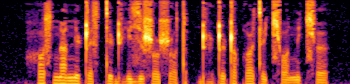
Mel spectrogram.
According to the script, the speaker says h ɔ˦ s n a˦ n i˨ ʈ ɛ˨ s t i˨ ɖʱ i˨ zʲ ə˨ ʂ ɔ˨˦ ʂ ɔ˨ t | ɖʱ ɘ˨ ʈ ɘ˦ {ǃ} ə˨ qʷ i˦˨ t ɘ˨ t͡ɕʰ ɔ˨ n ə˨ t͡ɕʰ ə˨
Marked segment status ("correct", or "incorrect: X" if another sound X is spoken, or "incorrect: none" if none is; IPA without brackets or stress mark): incorrect: ʈ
